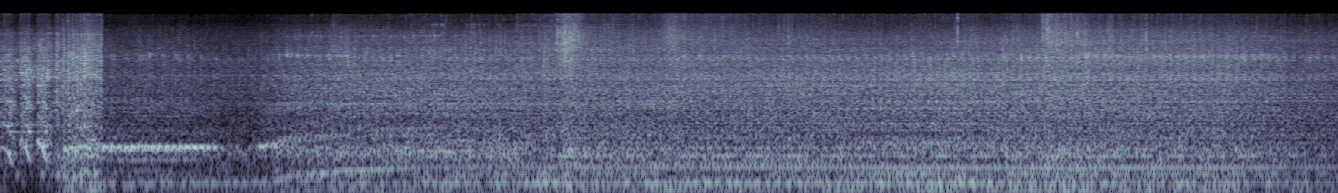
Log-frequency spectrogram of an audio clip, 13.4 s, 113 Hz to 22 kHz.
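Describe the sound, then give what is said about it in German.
A 120 hp slope mower's engine starts up and settles into a loud, steady drone that runs unbroken for over ten seconds. “sitzt Max Plettel zehn Stunden täglich in seinem 120 PS Böschungsmäher”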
